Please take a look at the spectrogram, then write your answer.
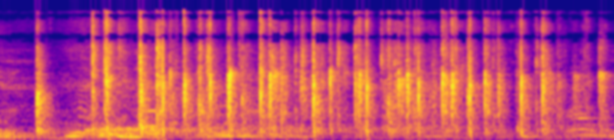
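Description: Scattered, uneven clapping from a group of people, rising and falling in bursts, with murmuring voices in the background.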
